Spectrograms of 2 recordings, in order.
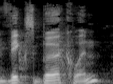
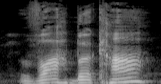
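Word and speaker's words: Vieux-Berquin: Okay, so it's, to the Aussies, it would have been Vix Berquin. And I think in French it's something like Va Berquin, something like that. – Sounds good. I'm going to go with that. – It's V-I-E-U-X hyphen B-E-R-Q-U-I-N.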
